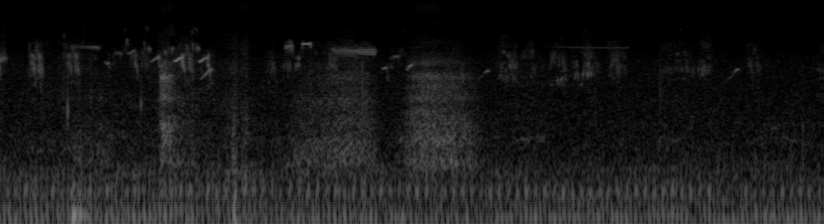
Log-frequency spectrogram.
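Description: Faint birds chirping in short, scattered calls, with one brief thin whistle a little after three seconds in, over a steady low outdoor background noise.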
